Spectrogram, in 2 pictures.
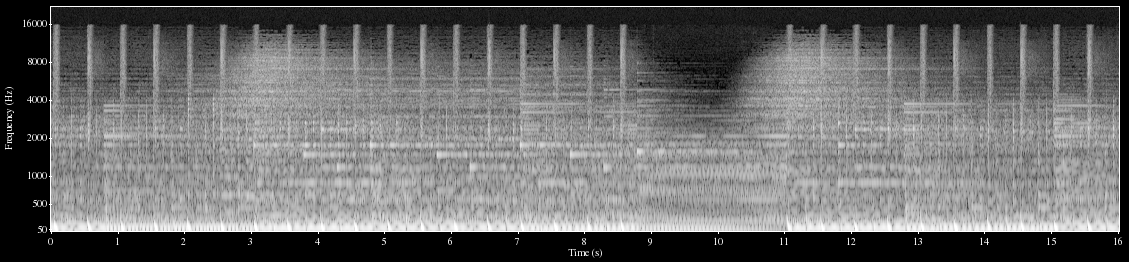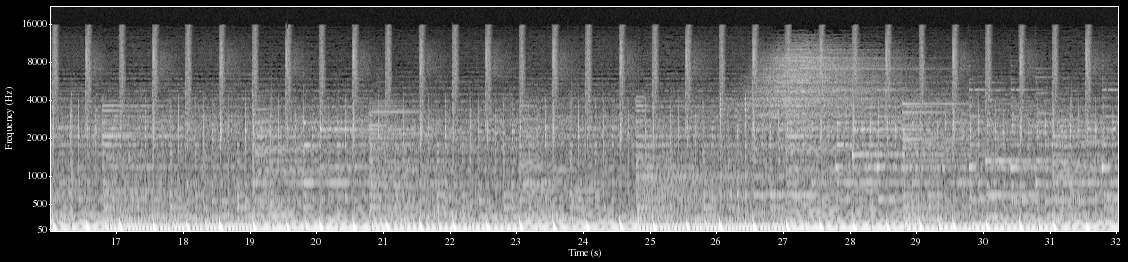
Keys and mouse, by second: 3.7 alt+click, 4.4 ctrl+b, 6.9 Tab, 7.4 ctrl+middle drag, 7.8-8.4 middle drag, 9.4 KP_1, 9.8 Tab, 10.1 alt+right click, 10.9 alt+z, 11.8-13.6 drag, 14.4-16.1 drag, 16.1 Tab, 16.5 alt+z, 16.8-17.3 middle drag, 17.6 ctrl+middle click, 18.0-18.6 right drag, 18.8 right drag, 19.5 g, 21.4 ctrl+s, 27.2-27.6 shift+middle drag, 27.9-29.6 middle drag, 30.0 shift+middle click, 30.4 ctrl+middle click, 30.6 ctrl+click.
